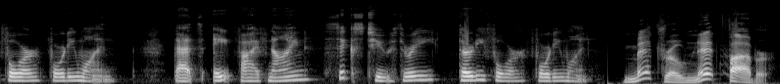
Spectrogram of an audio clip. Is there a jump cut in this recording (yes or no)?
yes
